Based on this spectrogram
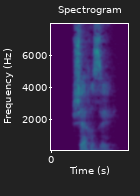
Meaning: Jersey (island)
- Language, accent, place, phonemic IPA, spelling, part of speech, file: French, France, Paris, /ʒɛʁ.zɛ/, Jersey, proper noun, LL-Q150 (fra)-Jersey.wav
